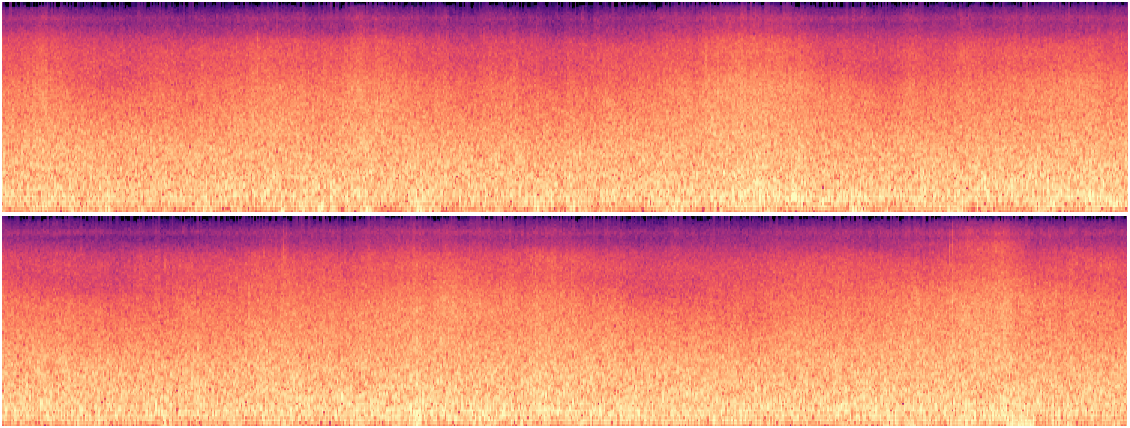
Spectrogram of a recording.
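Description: Whitewater rapids rushing and churning steadily around an inflatable kayak, with some wind buffeting the microphone.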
